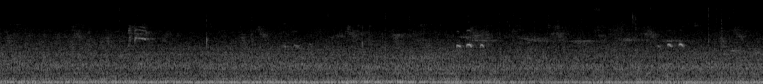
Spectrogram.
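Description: A few faint, short bird chirps, some in quick triplets, over a steady low hum and hiss.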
